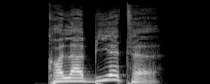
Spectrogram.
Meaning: inflection of kollabieren: 1. first/third-person singular preterite 2. first/third-person singular subjunctive II
- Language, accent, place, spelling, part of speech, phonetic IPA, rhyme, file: German, Germany, Berlin, kollabierte, adjective / verb, [ˌkɔlaˈbiːɐ̯tə], -iːɐ̯tə, De-kollabierte.ogg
